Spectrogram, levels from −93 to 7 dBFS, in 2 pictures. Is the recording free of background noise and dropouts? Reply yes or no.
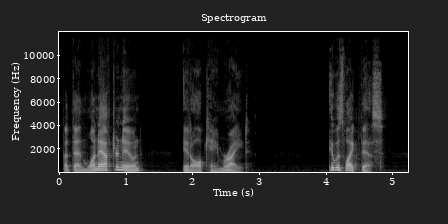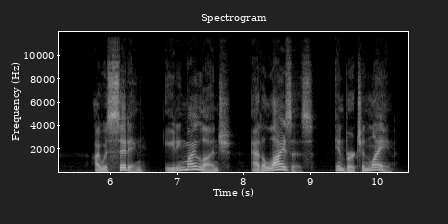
yes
